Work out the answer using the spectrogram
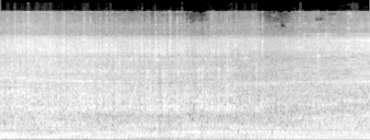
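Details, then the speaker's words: Suzuki Spin scooter engine gives a coarse, uneven CVT growl when the clutch housing is fitted and runs smooth without it; the cause is a worn, wobbling double clutch assembly at its neck. "Nah inilah harinya sudah apa goyang-goyang banget ini goyang banget ini jadi kalau dipasang suaranya ngorok"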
